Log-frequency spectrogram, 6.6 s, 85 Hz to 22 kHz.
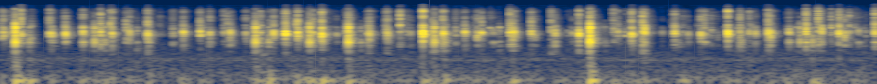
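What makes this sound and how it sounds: Fingertips with short manicured nails type on a 60% mechanical keyboard with clear pink polycarbonate keycaps. A quick, steady run of crisp, bright keystrokes clacks out, concentrated in the upper mids around 2.7 kHz with almost no low end. Each click cuts off almost instantly.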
